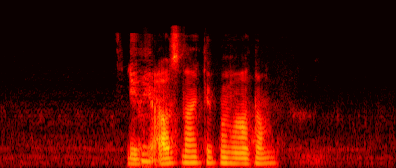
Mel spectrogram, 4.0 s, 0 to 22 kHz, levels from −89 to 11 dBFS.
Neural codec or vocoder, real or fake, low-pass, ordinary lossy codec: autoencoder, 22.05 kHz, a latent of 192 numbers a frame, VITS, trained on one speaker; fake; 9.9 kHz; Opus, 16 kbps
